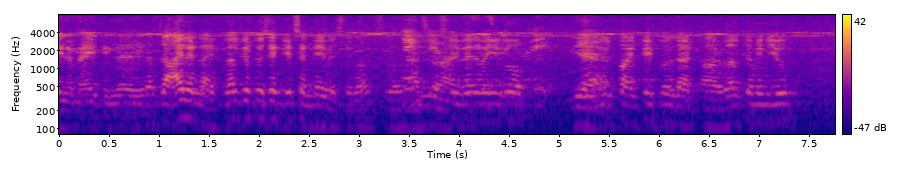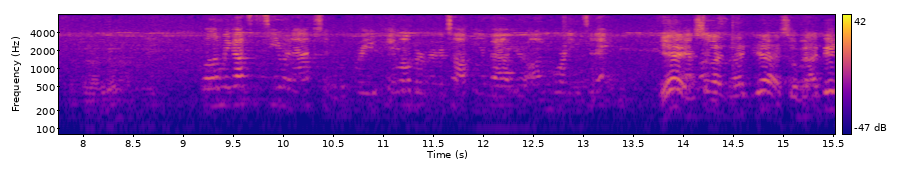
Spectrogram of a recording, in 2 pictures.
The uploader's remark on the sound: Sound quality was impacted by testing the audio setup before the conference, and also the unexpected background noise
